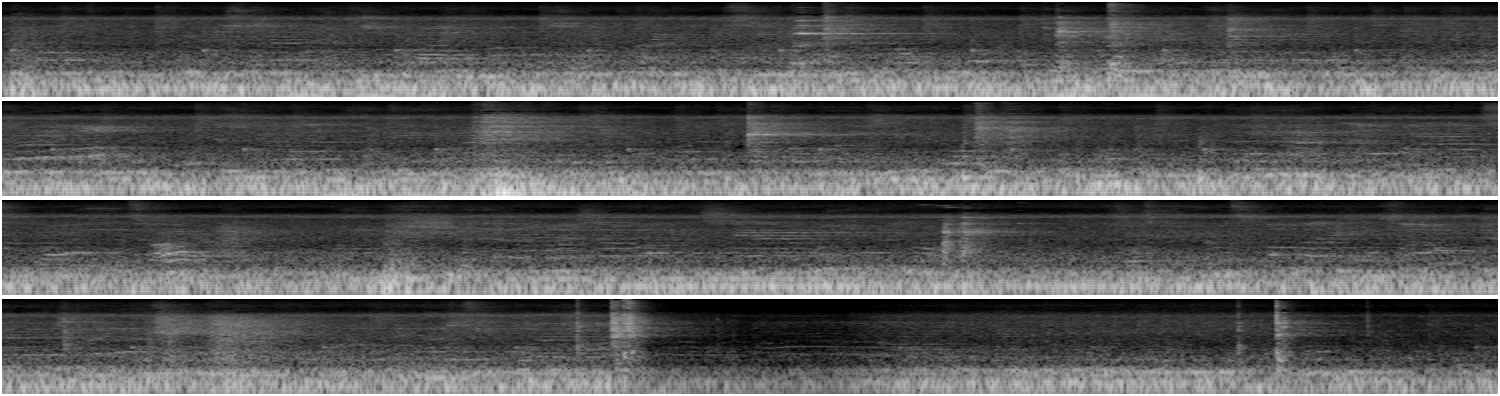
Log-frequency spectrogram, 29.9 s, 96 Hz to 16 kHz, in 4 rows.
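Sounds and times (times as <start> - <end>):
gym room rumble: 0.0 - 29.9.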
